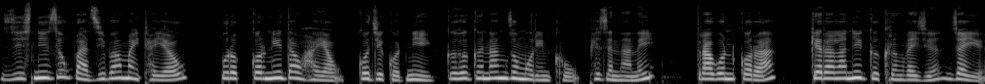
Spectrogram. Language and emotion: Bodo, neutral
